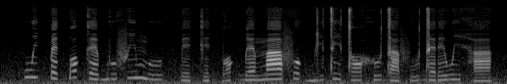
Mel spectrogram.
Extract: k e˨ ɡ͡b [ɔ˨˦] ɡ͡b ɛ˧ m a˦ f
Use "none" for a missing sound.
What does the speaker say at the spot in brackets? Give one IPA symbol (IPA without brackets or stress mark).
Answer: ɔ˨˦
